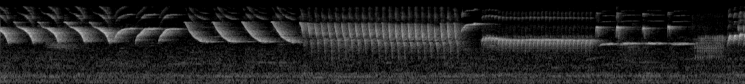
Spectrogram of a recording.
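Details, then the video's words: Canary singing as a training model for other canaries: quick rising sweeps in a series, then a dense buzzing rattle, followed by a steady held whistle and short clipped notes with a final chirp. "Suara kicau Kenari Paling diCari buat Masteran, KANARI GACOR Pancingan kenari lain"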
